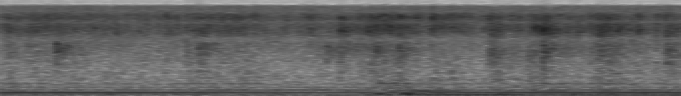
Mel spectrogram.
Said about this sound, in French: Il se déshabille en vitesse. Prend sa douche. Ça lui fait du bien.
